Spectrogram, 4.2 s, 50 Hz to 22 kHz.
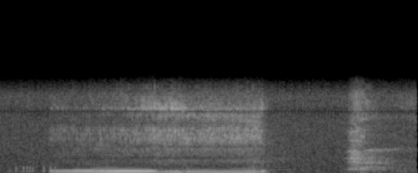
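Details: A sleeping French Bulldog snores at 3:45 in the morning with a long, low, buzzing rasp drawn out over two seconds, while its owner asks it to stop or turn over.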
